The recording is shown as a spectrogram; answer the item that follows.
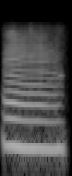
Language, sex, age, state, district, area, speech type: Maithili, female, 18-30, Bihar, Begusarai, rural, conversation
